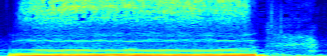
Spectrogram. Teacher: There's a buzz created that's kind of the sound of the vocal folds themselves. If you took them out of your body and you could just bring them together, they'd just sound like zzzz.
